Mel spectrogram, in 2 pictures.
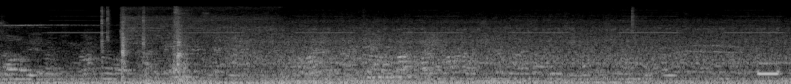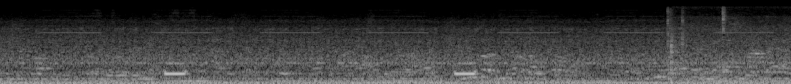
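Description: Bus doors hiss and clunk open and shut.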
